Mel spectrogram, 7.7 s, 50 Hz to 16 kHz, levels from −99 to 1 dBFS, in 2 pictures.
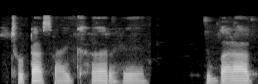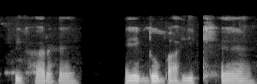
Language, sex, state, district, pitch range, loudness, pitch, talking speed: Hindi, male, Jharkhand, Sahebganj, 100-105 Hz, -24 LUFS, 100 Hz, 95 wpm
